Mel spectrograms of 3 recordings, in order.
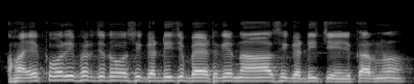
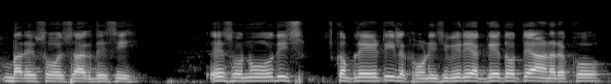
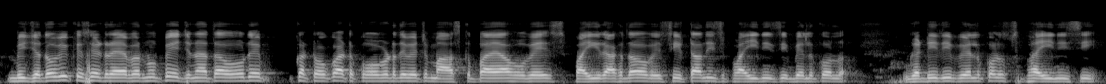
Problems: none marked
